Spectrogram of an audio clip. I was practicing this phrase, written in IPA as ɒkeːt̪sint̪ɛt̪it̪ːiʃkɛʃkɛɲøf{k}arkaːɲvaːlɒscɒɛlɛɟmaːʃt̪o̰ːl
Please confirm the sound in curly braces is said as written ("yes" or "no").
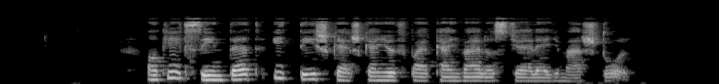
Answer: no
